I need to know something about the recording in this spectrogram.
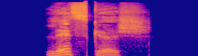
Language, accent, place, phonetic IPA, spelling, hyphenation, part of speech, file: German, Germany, Berlin, [ˈlɛsɡɪʃ], Lesgisch, Les‧gisch, noun, De-Lesgisch.ogg
- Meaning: Lezgian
